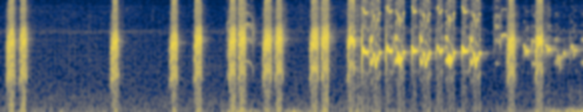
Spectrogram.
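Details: Sooty-headed bulbul, loud and dense song used to lure wild bulbuls: scattered harsh broadband chips, then a fast run of bubbly, warbled notes repeated about four per second, ending in more sharp chips.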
